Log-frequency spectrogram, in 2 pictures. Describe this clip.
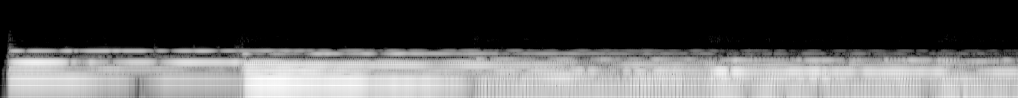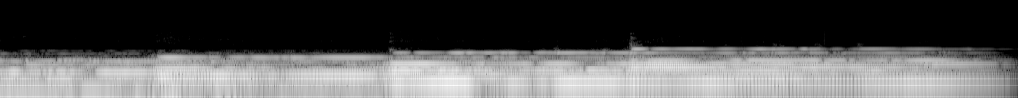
I made a creepy sound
